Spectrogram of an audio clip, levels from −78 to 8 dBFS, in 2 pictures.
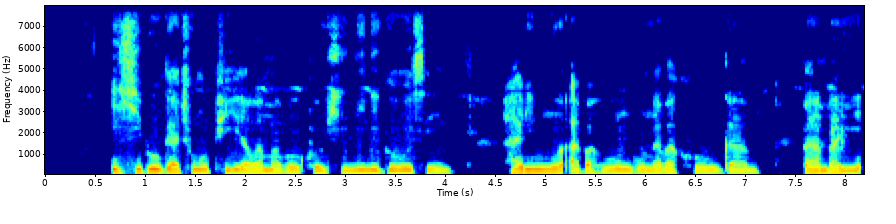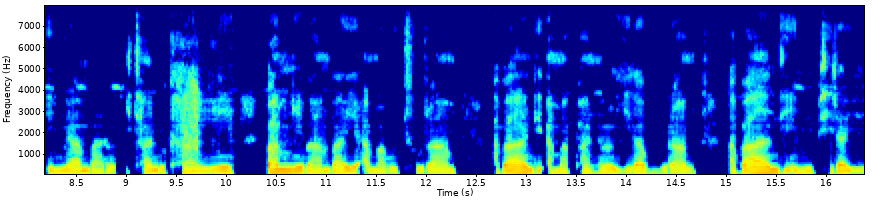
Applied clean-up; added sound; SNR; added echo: none; none; none; none.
